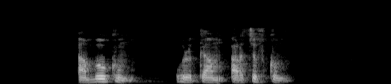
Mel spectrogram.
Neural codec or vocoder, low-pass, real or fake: vocoder, 44.1 kHz, 128 mel bands every 256 samples, BigVGAN v2; 5.4 kHz; fake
